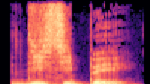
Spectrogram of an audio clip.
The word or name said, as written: dissiper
